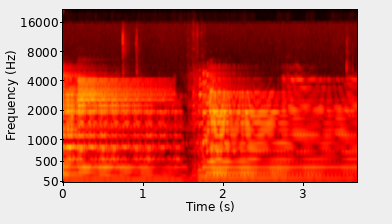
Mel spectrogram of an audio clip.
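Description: Electric guitar played through a Fender amp with modulation and chorus-like effects, sustained ringing chords with rich harmonics, a brief dip in the middle before a strong re-attacked chord, steady and loud with no talking.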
